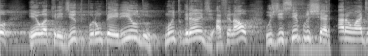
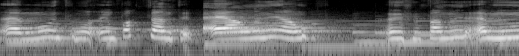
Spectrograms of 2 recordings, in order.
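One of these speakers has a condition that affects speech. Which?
The second: cerebral palsy; affects motor coordination, walking, hand use; non-walking, no motor coordination, cannot write; great difficulty speaking.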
